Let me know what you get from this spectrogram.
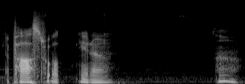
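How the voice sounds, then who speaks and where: A man's voice: fairly low pitch, a little slow, fairly bright tone, soft background music. A man giving casual first-reaction gameplay commentary, informal and stumbling a little as he reads game text aloud. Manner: informal, stumbles over words when reading aloud. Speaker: gaming video creator.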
